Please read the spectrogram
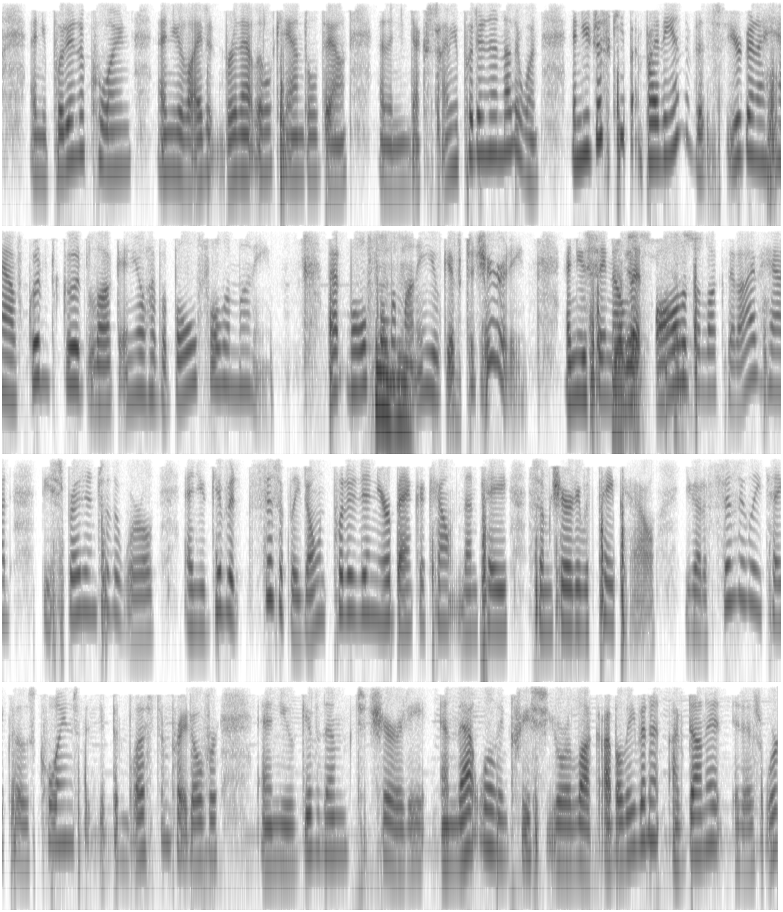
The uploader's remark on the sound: The Lucky Mojo Hoodoo Rootwork Hour is a real, live call-in show where the general public gets a chance to ask about actual problems.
